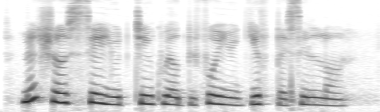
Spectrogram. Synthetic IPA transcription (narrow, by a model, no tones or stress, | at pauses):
mekʃɔsejutʰĩŋkwɛlbifɔjuɡiv̥pɛsĩnlɔ̃n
